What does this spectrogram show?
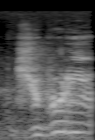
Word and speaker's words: Djibouti: It's not Djibouti. There's no way the locals would pronounce it in such an American way. Small. Djibouti is what you would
